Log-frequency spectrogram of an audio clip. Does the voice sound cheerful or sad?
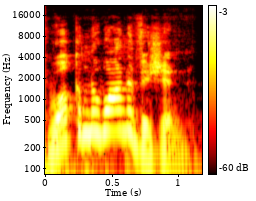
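cheerful. The voice sounds bright and cheerful.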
